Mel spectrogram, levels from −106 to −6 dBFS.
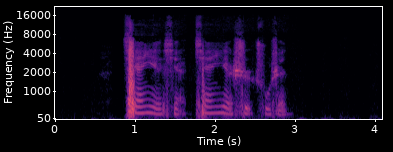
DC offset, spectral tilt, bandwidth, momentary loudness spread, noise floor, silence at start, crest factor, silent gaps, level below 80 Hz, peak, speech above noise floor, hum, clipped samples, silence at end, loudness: under 0.1%; -2.5 dB/octave; 16 kHz; 16 LU; under -90 dBFS; 0.85 s; 30 dB; none; -82 dBFS; -26 dBFS; over 31 dB; none; under 0.1%; 1.2 s; -51 LUFS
